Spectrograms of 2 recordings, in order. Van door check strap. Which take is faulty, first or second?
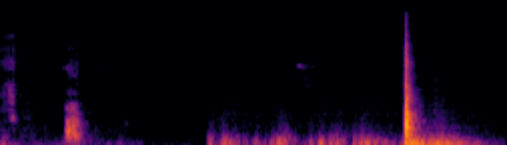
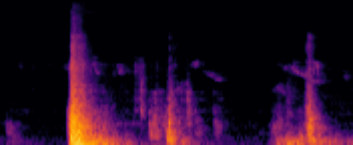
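first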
